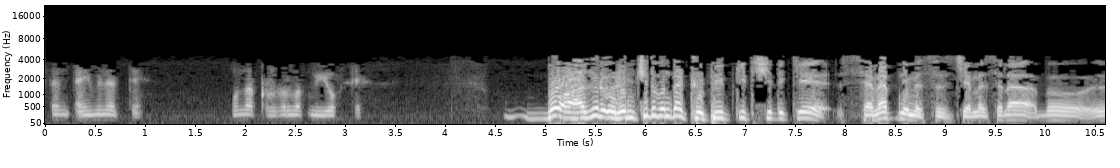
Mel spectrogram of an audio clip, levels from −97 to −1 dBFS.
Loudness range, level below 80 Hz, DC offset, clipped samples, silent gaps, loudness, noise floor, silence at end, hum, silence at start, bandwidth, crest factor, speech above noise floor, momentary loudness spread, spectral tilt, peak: 17 LU; -44 dBFS; under 0.1%; under 0.1%; none; -12 LUFS; -59 dBFS; 0 s; none; 0.05 s; 4.8 kHz; 12 dB; 46 dB; 18 LU; -12.5 dB/octave; 0 dBFS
